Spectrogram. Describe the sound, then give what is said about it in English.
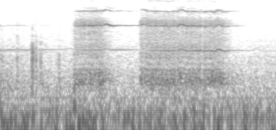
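A telephone bell rings in two bursts of rapid metallic trilling, separated by a short pause, heard at moderate volume over a faint background hum with no talking. “I have to get the phone.”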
